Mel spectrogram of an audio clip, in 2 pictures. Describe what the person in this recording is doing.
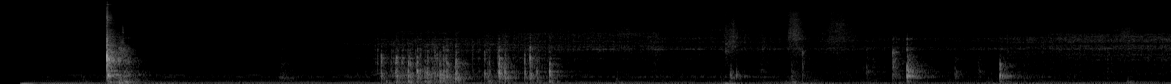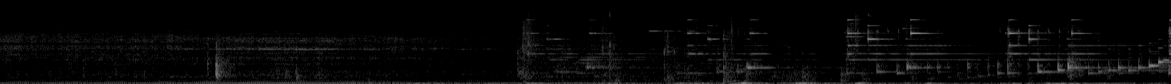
I was making a tee, when my phone rang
